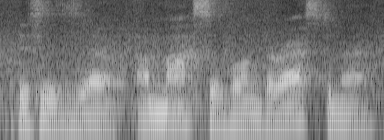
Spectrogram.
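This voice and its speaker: A middle-aged Irish lecturer with a low voice speaks fast in a steady tone, giving a chatty seminar talk and joking with the audience. He's in a projector-equipped seminar room, and the audio is echoey with background noise.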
